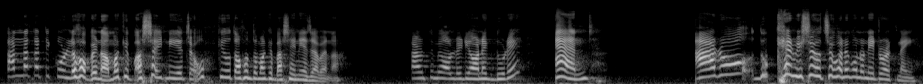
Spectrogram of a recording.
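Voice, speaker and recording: A young woman speaks to an audience in a high, bright voice. She tells a personal story with energy and switches voices to play out the dialogue. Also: fast. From Bangladesh. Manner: animated, acts out dialogue with shifts in voice. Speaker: TEDx speaker. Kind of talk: storytelling talk.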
